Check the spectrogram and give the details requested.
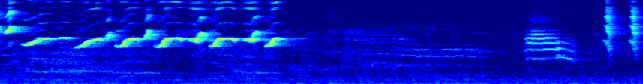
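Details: Singing nightingale delivers a fast series of repeated looping whistled notes for about three seconds, then a quieter descending trill, silence, and a short buzzy rattle followed by sharp high clicks.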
